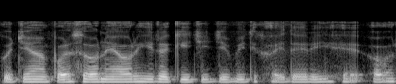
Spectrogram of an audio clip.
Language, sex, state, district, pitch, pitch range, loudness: Hindi, male, Himachal Pradesh, Shimla, 120 Hz, 115-125 Hz, -17 LUFS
